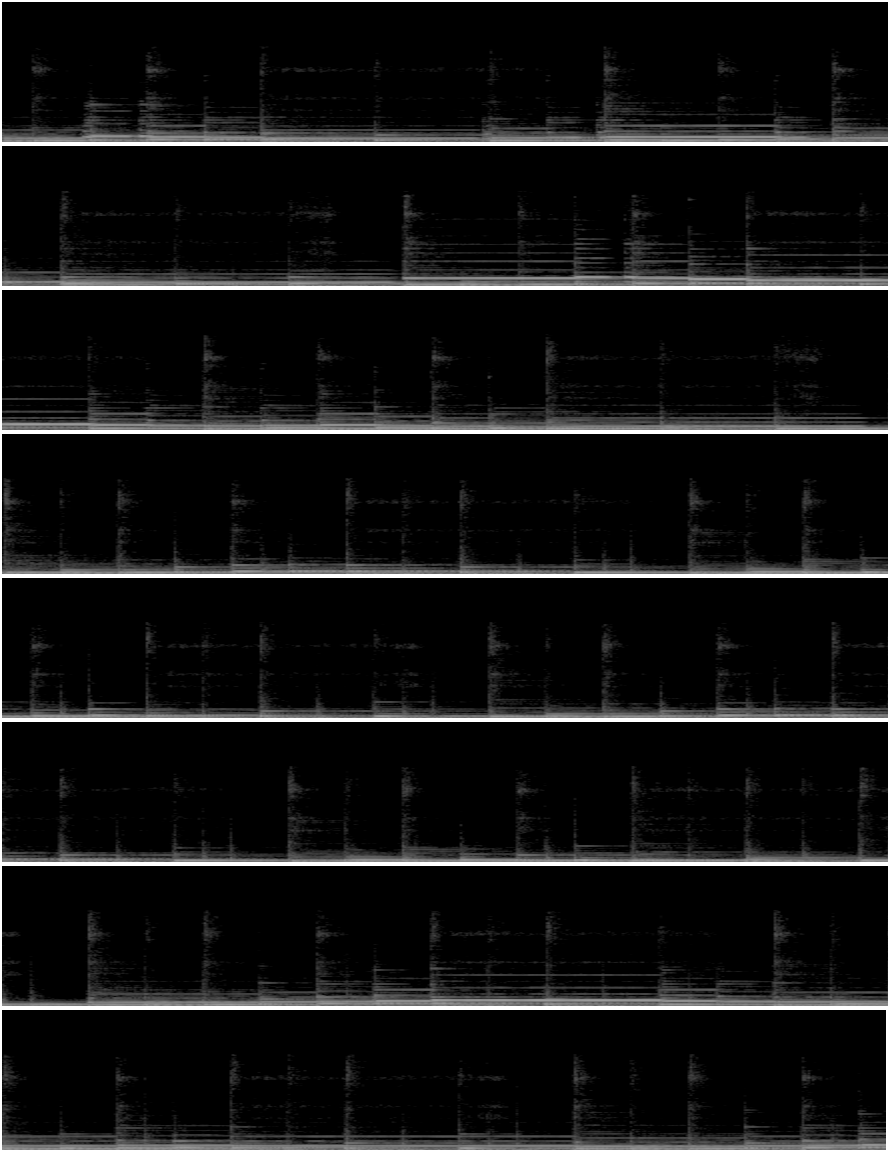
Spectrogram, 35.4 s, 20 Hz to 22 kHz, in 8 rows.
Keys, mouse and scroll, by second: 1.6 ctrl+z, 7.1 ctrl+z, 16.3 ctrl+z, 22.6 ctrl+z, 24.6 ctrl+z, 33.1 ctrl+z.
